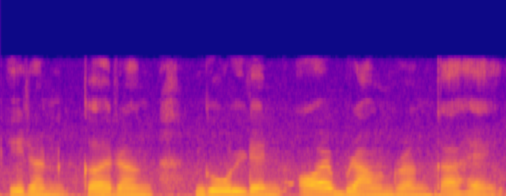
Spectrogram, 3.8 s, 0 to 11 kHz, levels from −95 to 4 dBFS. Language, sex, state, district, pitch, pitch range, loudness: Hindi, female, Jharkhand, Garhwa, 190 Hz, 185-200 Hz, -15 LUFS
